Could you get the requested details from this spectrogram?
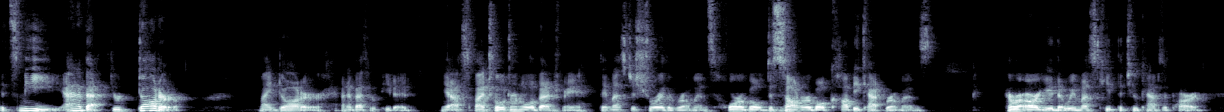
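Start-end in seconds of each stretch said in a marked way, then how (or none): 0.0-1.9 quavering, unsteady, trembling voice. Annabeth tells her mother, the goddess, who she is, with a trembling voice. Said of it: "Annabeth's voice trembled".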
